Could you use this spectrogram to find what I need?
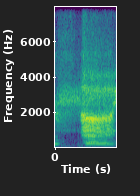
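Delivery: a loud, tired sigh of agreement; heavy sigh. Real, not acted. AI companion agreeing with her user, heavy resigned sigh. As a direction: let the breath out heavily, resigned. Agreeing she cannot scream.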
